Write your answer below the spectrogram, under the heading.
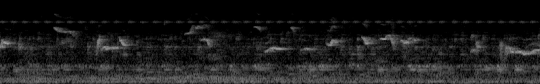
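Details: Oriental magpie-robin singing, used as a decoy to provoke other birds into song. Scattered short whistles and slurred, rising and falling notes come through steady hiss and low background noise.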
